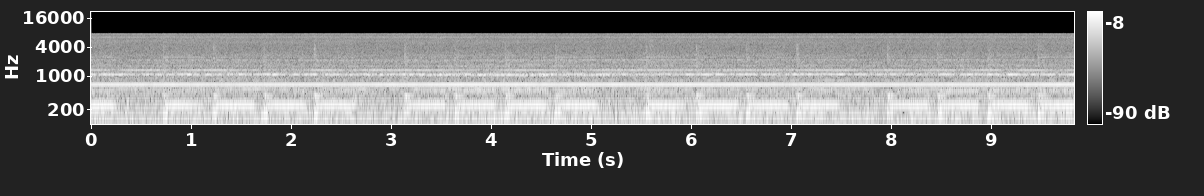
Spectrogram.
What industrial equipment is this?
slide rail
